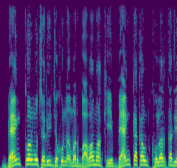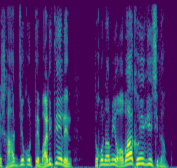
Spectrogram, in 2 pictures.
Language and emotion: Bengali, surprised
